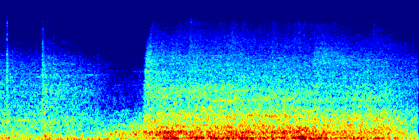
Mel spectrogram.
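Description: Wind rushing over a handheld action camera's microphone as the camera moves quickly. It starts abruptly about two seconds in as a loud, steady rumbling rush that lasts to the end.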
